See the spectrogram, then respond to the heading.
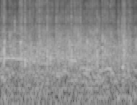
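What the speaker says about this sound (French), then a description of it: "les femmes, les filles, des applaudissements s'il vous plaît." Audience applause from women and girls at a school excellence-day ceremony, a dense, loud wash of clapping from a crowd with some voices mixed in, steady throughout the short stretch.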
